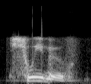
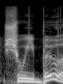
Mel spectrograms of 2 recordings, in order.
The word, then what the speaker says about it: Tshiebwe: Oscar Tshiebwe, I believe that's how we pronounce it, right? – Tshiebwe is how I've heard him say it. – Tshiebwe. Okay, there we go. So we got an answer on that.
